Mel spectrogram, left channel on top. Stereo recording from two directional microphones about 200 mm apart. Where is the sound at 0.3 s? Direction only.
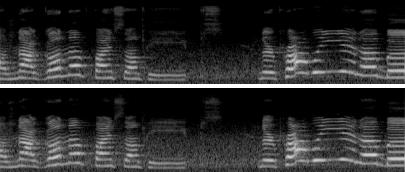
25° left (ahead or behind).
